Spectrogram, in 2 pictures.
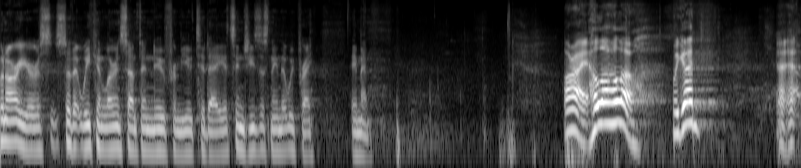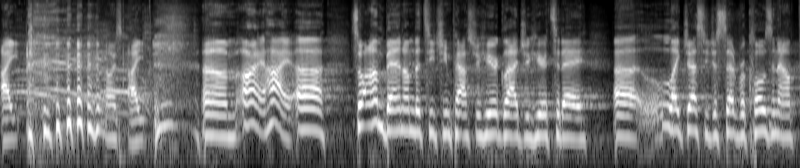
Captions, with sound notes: - All right, hello, hello. We good? (congregation cheering) Aight. (laughing) Nice, aight. All right, hi, so I'm Ben, I'm the teaching pastor here, glad you're here today. Like Jesse just said, we're closing out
